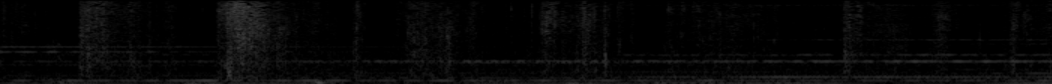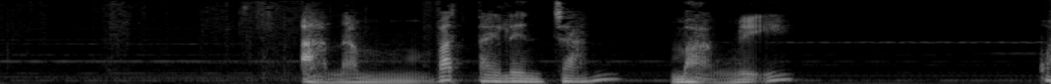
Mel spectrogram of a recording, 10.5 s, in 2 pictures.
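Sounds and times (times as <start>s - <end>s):
shuffling footsteps: 0.0s - 6.9s
speech: 7.0s - 9.3s.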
